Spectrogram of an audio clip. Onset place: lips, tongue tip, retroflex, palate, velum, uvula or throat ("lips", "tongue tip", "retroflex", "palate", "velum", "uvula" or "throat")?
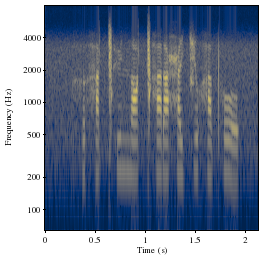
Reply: throat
